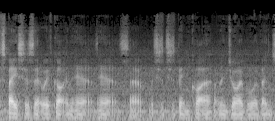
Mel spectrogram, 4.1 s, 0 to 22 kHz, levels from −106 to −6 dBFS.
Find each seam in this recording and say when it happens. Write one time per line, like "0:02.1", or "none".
0:01.5
0:02.5
0:03.2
